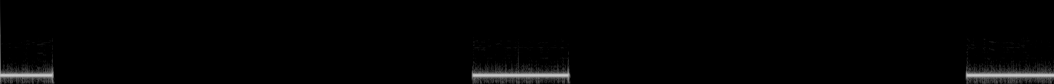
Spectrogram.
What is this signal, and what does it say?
Ringback tone (Europe, 425 Hz).
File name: out- -2002- - - .69134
